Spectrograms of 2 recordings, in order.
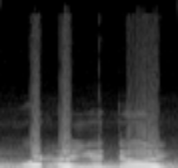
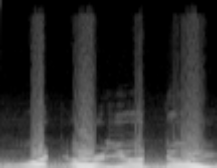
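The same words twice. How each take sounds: First: Higher, louder outraged question; exasperated. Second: Slow, high, loud outraged question; exasperated, drawn out. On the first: Fed-up buyer confronting the seller, exasperated. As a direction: demand it in quick exasperation. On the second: Fed-up buyer confronting the seller again, slowly exasperated. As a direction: stretch each word in angry disbelief. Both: Retold or imitated. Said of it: "that really pissed me off".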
